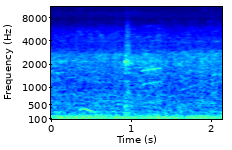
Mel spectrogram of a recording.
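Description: Steady low hum and background noise of a gathered crowd, with faint distant voices, in a pause between phrases of an amplified speech.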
